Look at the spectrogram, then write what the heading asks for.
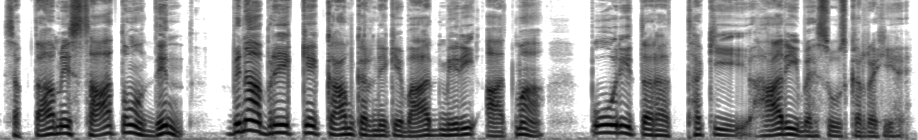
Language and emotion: Hindi, sad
